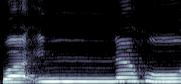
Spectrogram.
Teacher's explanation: ഹൻ്റെ കൂടെ വാവ് സ്വഗൈറയാണ് വന്നിട്ടുള്ളത്, അപ്പോൾ നമ്മളവിടെ 2 കൗണ്ട് നീട്ടിക്കൊടുക്കുക · ഹംസയെ ക്ലിയർ ആക്കി കൊടുക്കുക കേട്ടോ. നൂനിന് ശബ്ദ വന്നിട്ടുണ്ട്, അപ്പോൾ നല്ലോണം മണിച്ച് കൊടുക്കുക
